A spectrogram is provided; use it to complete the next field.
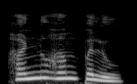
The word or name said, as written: ಹಣ್ಣುಹಂಪಲು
